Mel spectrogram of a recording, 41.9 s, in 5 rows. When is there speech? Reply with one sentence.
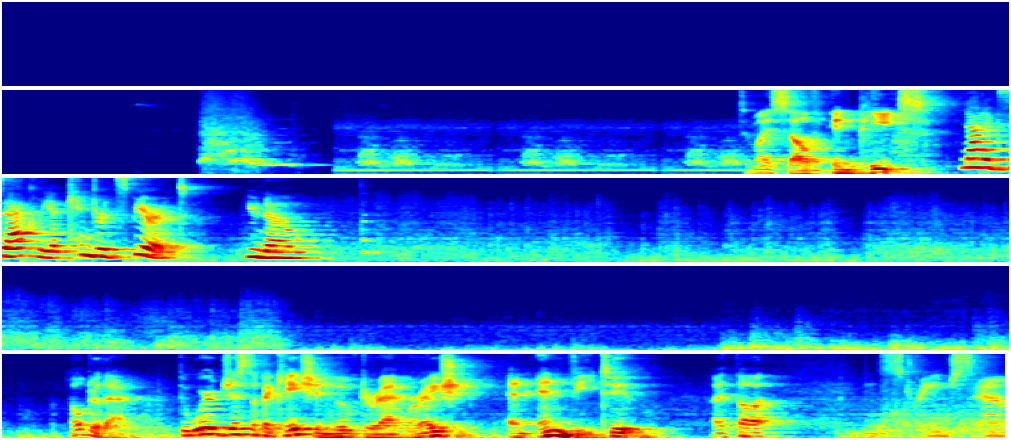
You can hear the speech from 14.6 to 19.9 s, from 34.1 to 40.1 s and from 40.8 to 41.8 s.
